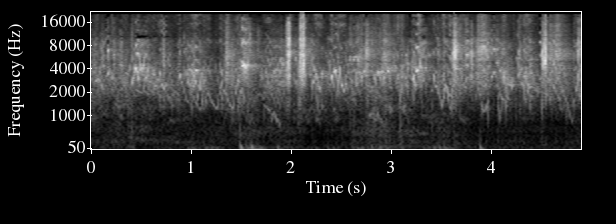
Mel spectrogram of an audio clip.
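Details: Budgerigar flock chatter: rasping squawks and quick sliding chirps, some notes bending downward, mixed with brief piercing squeaks and a few low thumps.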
